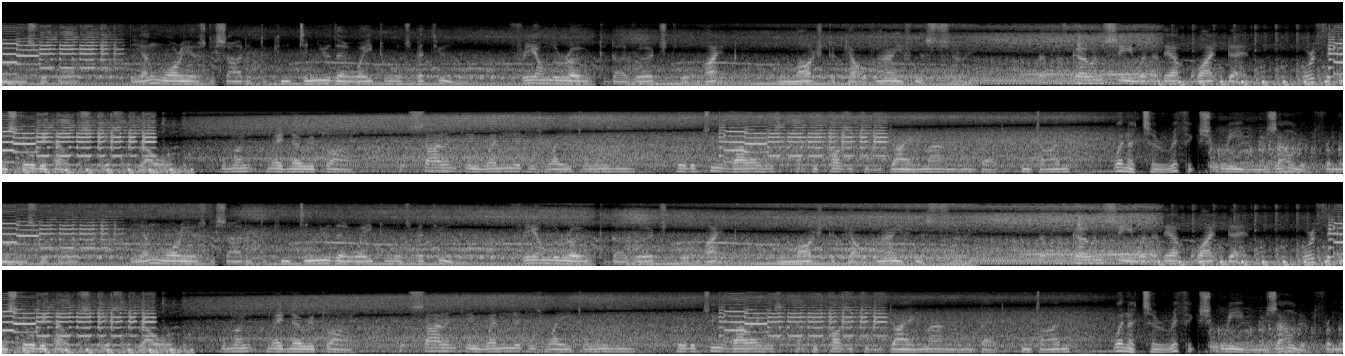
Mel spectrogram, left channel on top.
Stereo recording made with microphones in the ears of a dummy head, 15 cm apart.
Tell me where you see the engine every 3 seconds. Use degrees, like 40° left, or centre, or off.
70° right, 60° right, 40° right, 20° right, 10° left, 30° left, 40° left, 50° left, 50° left.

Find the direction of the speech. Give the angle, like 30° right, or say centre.
10° left.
